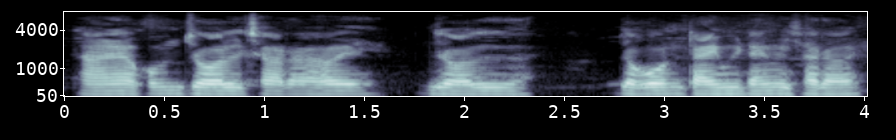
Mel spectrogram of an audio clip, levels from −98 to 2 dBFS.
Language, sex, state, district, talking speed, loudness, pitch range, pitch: Bengali, male, West Bengal, North 24 Parganas, 240 wpm, -17 LUFS, 115-120 Hz, 115 Hz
